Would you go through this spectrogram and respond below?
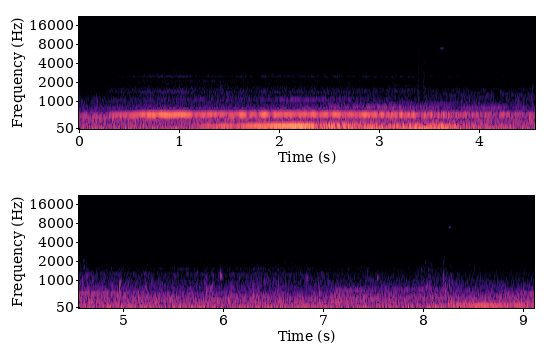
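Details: Whale song recorded underwater: a long, steady mid-pitched moan held for several seconds over deep low groans, with rumbling water noise throughout.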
